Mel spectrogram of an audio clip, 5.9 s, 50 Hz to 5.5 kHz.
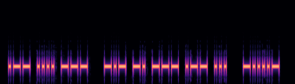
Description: Morse code, heard as a keyed tone, about 25 wpm, 600 Hz. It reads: WHO KNOWS -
